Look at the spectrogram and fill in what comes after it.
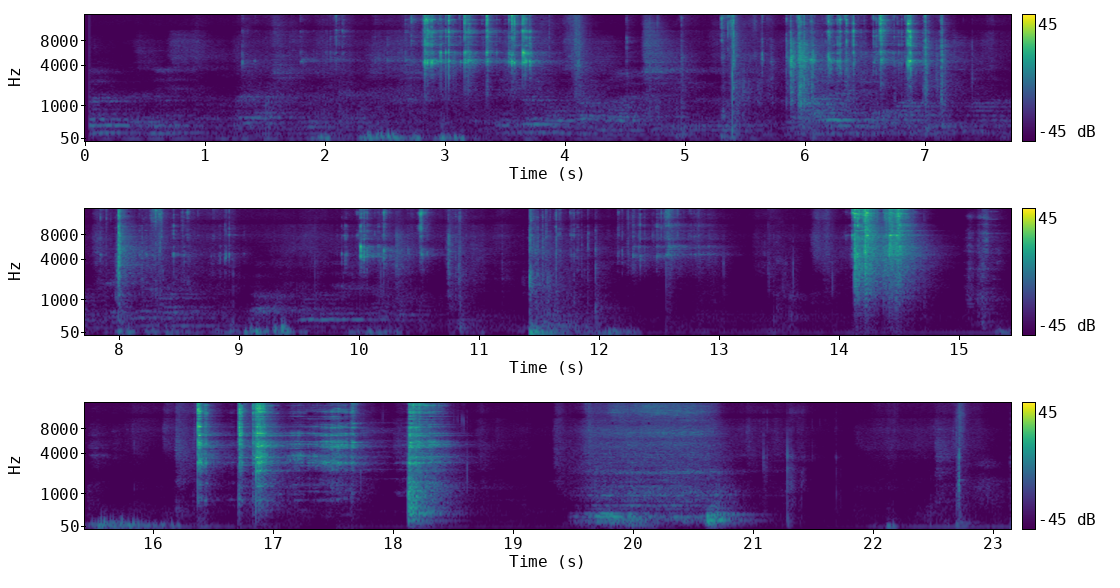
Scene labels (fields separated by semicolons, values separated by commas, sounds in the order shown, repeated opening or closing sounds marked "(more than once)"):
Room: hallway, kitchen; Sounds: footsteps, keys, door (more than once), cutlery and dishes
